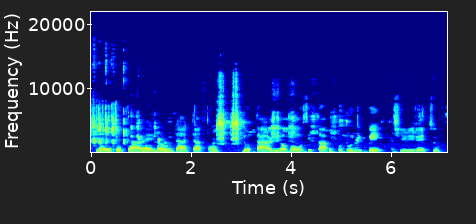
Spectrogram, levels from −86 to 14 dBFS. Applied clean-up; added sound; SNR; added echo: classical method log-MMSE.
